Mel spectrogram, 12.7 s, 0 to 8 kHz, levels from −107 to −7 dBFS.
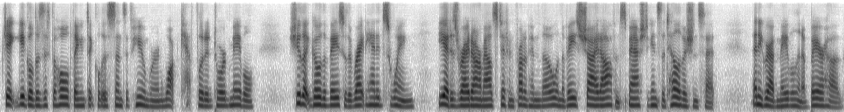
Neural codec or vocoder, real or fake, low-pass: codec, 16 kHz, about 1 kbps, DyCAST, with the encoder's durations; fake; 7.2 kHz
